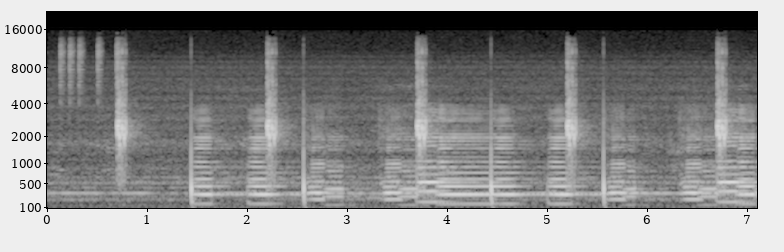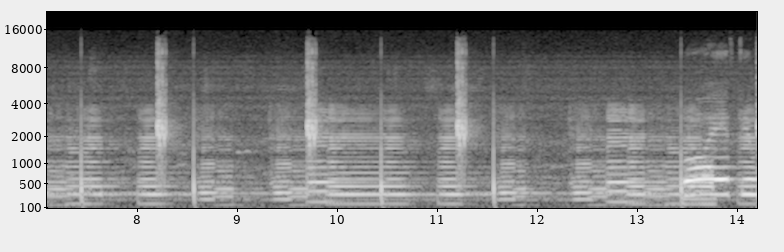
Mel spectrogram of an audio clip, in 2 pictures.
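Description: An instrumental passage of a song played through a tiny M6 pocket mirror Bluetooth speaker: keyboard chords and melody under a sharp clap or snare hit about every second and a half. The sound is thin, with little to no low bass.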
